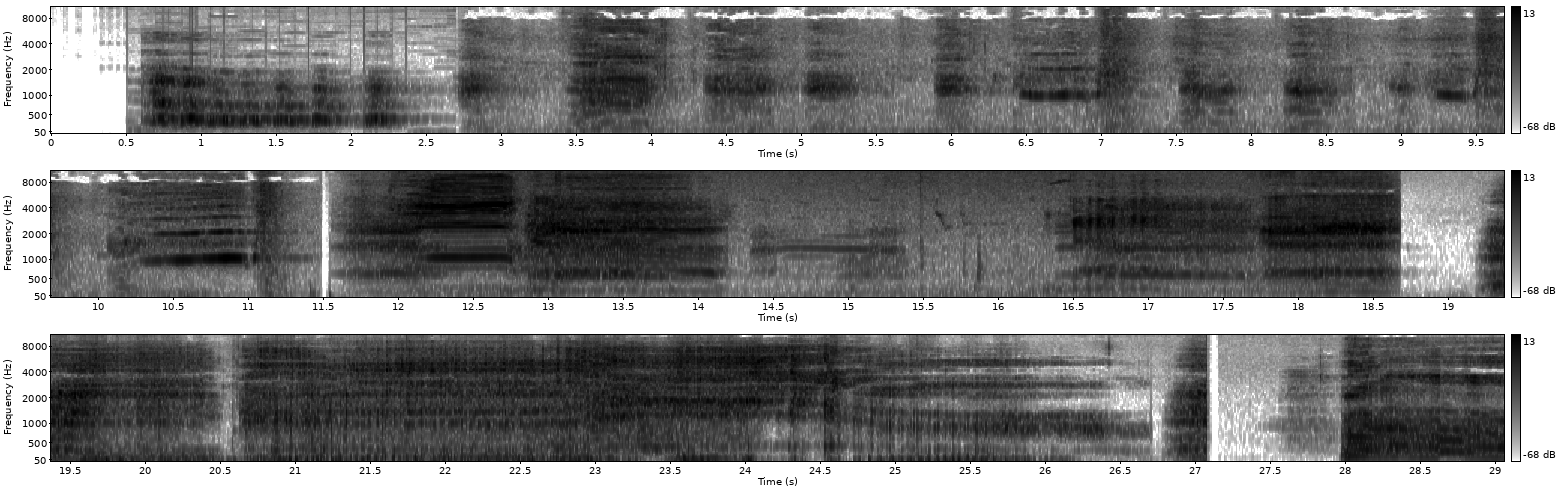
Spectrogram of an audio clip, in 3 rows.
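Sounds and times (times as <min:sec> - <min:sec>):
sheep bleating: 0:11.6 - 0:15.4, 0:16.3 - 0:18.7
tiger growling: 0:19.2 - 0:27.1.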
